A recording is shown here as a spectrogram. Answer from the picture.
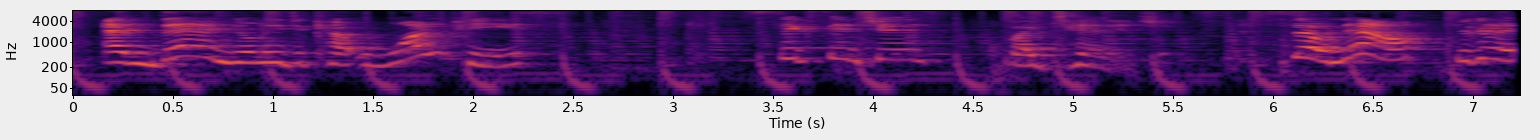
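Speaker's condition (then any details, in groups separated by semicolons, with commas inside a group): No condition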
